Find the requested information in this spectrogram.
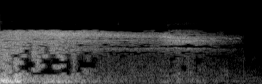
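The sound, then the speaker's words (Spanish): A voice imitates a bottle rocket firework (a stick with a firecracker and fuse, set in a bottle and lit) with a long, breathy hiss that rushes steadily for over two seconds, swells slightly near the end, then cuts off. No words are spoken. “Pues es un palito con un petardo, con una mecha que se pone en una botella y uno lo enciende y hace...”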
